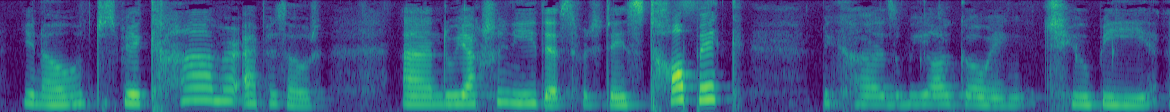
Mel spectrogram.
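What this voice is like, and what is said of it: Tired, low-energy voice. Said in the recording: “I'm a bit tired tonight ... if I sound a bit tired ... you guys kind of like when I'm full of energy”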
